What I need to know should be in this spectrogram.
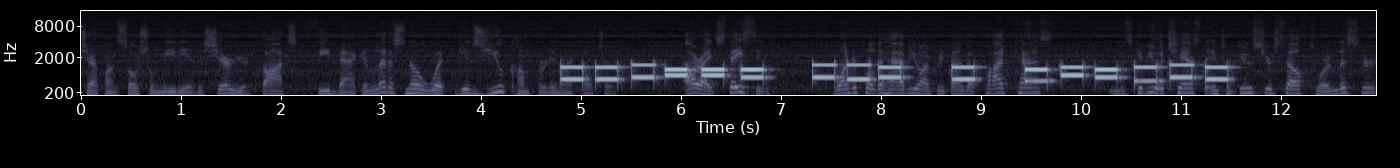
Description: DTMF, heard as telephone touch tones, dialled by hand, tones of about 220 ms, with speech in English. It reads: 559**7 968 5 107295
